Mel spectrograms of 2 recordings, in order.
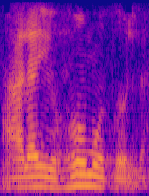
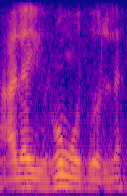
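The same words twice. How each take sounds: No difference in how they are said.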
